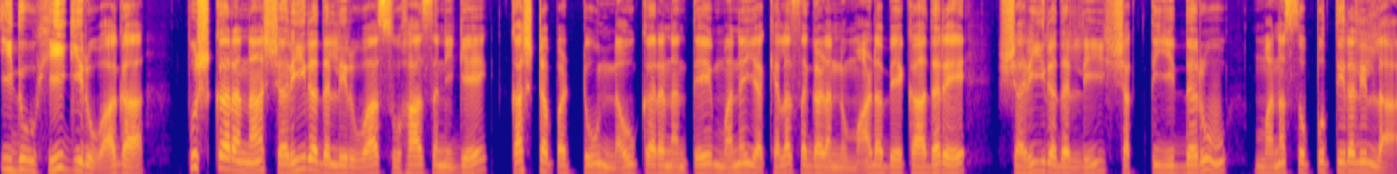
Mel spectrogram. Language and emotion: Kannada, neutral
